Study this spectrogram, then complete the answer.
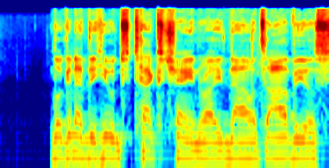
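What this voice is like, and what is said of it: Usual voice. Nothing is said of it.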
